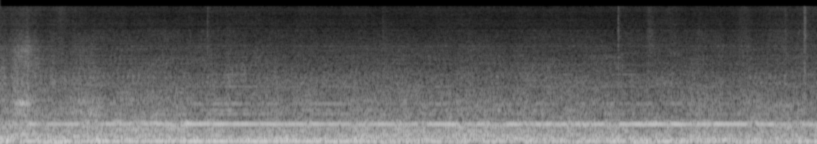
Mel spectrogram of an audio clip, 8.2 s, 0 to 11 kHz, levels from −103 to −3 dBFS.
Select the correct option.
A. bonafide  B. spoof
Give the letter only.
B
